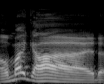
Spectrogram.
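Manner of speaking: loud put-on Valley Girl voice, "god" drawn out. Put on the spot for an impression, doing a put-on valley girl voice. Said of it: "I'll do a Valley Girl".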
